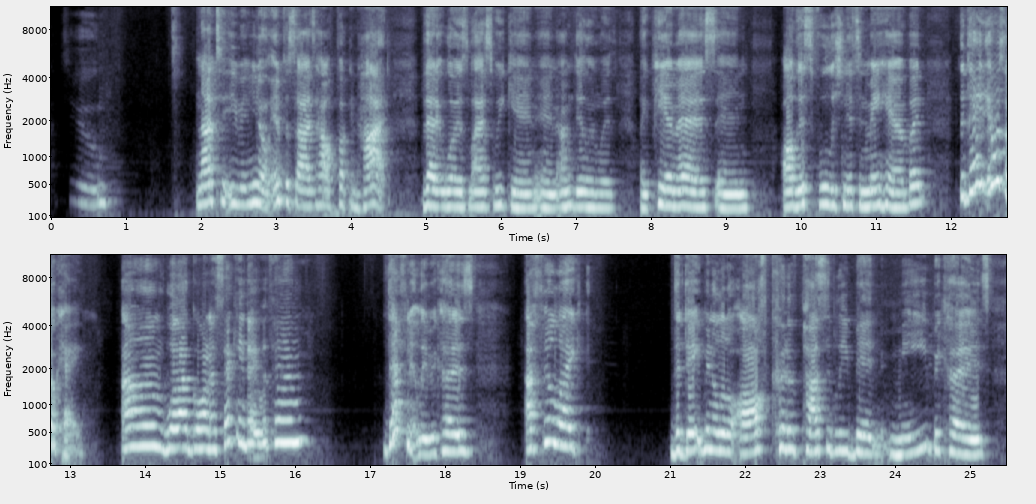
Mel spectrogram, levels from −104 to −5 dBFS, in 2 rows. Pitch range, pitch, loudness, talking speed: 195-255 Hz, 220 Hz, -19 LUFS, 140 wpm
